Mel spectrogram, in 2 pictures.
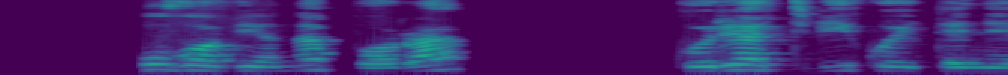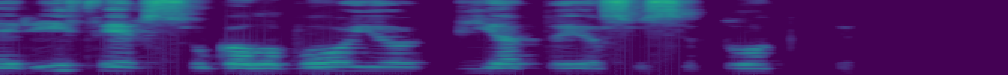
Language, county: Lithuanian, Šiauliai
